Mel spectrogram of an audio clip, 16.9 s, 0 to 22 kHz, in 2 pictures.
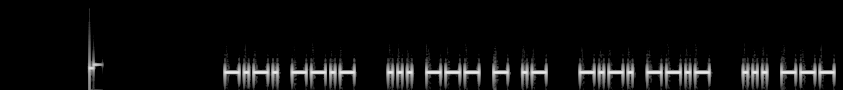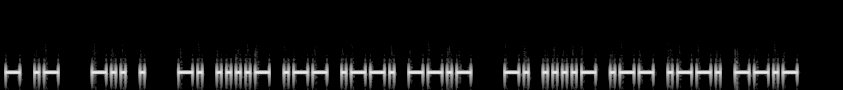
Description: Morse code, heard as a keyed tone, about 25 wpm, 700 Hz. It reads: CQ SOTA CQ SOTA DE N4WPQ N4WPQ
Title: SOTA QSO Practice 25wpm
